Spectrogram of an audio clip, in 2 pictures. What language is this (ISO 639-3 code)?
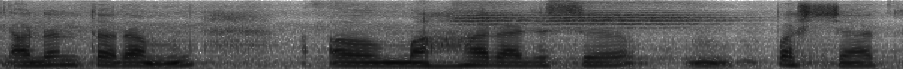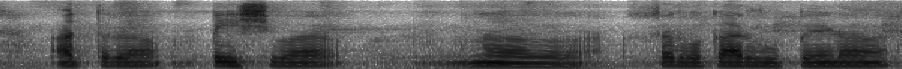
san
